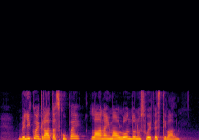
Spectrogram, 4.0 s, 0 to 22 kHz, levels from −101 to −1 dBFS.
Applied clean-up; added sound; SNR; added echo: none; none; none; none.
